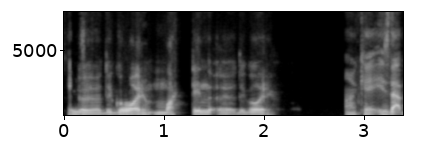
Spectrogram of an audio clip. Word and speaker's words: Ødegaard: But the final part is Gård, Ødegaard. Okay. Interesting. So instead of having a sound, you're having sort of an O sound. So it's Ødegaard, Martin Ødegaard.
